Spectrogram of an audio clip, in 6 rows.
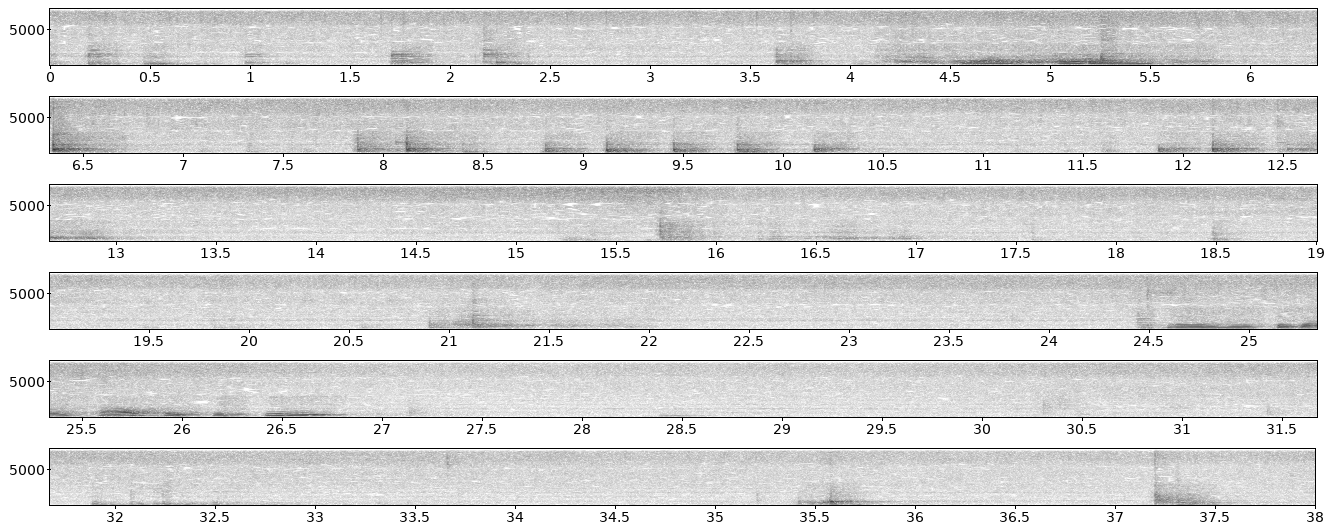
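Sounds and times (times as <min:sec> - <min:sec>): onion and fish sizzling in oil: 0:00.0 - 0:38.0
plastic spatula scraping a pot: 0:04.0 - 0:05.9.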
